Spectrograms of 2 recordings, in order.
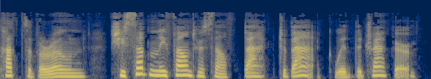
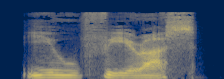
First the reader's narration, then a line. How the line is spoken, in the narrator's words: the tracker rasped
